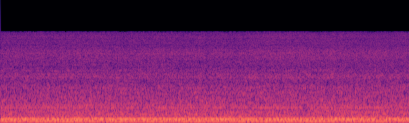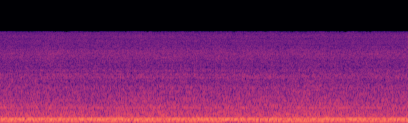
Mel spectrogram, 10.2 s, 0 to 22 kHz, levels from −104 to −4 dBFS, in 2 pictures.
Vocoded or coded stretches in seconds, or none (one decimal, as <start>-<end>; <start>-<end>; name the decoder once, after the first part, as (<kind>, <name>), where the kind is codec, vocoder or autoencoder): 3.8-5.6 (autoencoder, DAC-VAE)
